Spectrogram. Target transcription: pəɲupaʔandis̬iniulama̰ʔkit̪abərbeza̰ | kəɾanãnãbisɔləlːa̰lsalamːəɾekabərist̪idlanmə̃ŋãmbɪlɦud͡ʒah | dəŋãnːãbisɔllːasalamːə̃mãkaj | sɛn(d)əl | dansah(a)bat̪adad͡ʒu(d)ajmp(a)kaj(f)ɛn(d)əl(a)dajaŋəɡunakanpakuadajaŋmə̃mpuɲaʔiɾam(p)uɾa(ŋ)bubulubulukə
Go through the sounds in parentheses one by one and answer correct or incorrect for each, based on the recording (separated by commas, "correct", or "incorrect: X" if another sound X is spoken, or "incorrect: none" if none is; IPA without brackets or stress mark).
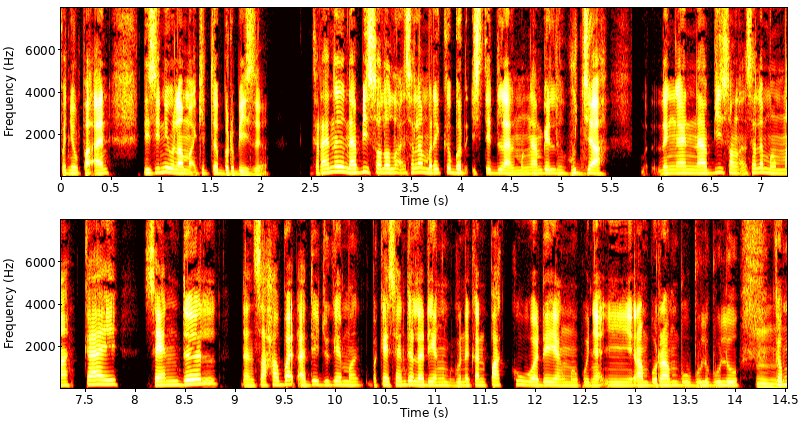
correct, correct, incorrect: ɡ, correct, incorrect: s, correct, correct, incorrect: b, incorrect: m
